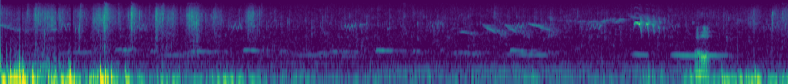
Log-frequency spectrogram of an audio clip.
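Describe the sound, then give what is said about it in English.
Two birds call back and forth in a quick exchange, a run of short, soft, mid-pitched notes mixed with a few higher chirps, faint against a steady background hiss. “Two birds interacting for a second.”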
